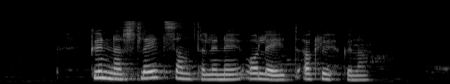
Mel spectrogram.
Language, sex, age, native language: Icelandic, female, 12, Icelandic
